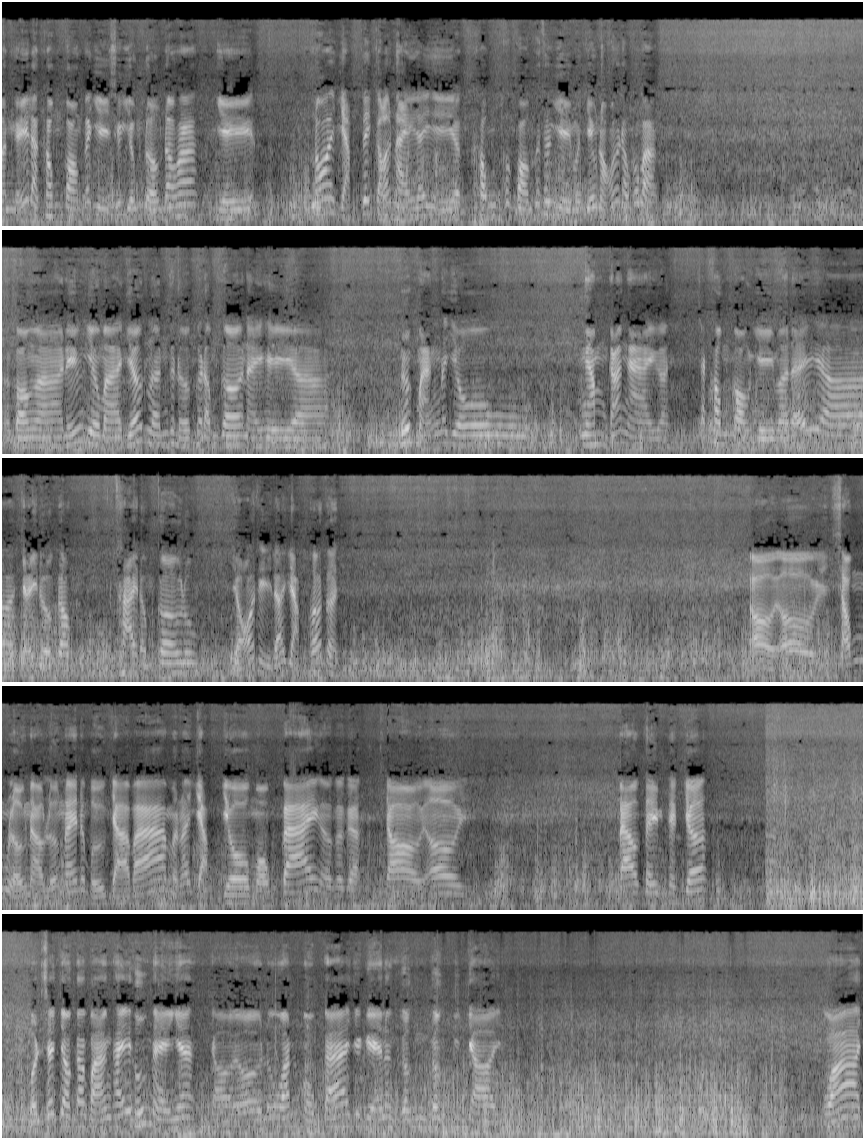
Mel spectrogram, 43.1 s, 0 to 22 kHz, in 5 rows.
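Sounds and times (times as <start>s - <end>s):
surf breaking on rocky shore: 0.0s - 43.0s
wind rumbling on microphone: 0.0s - 43.0s.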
